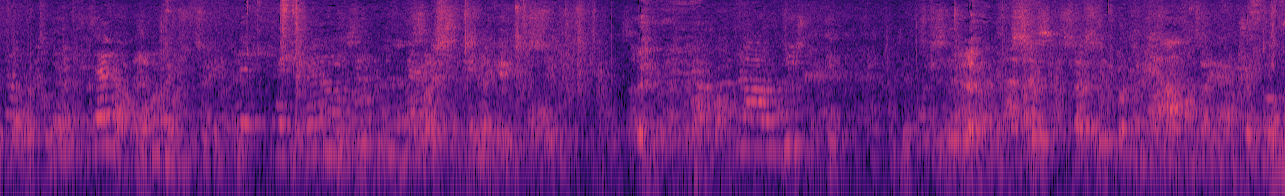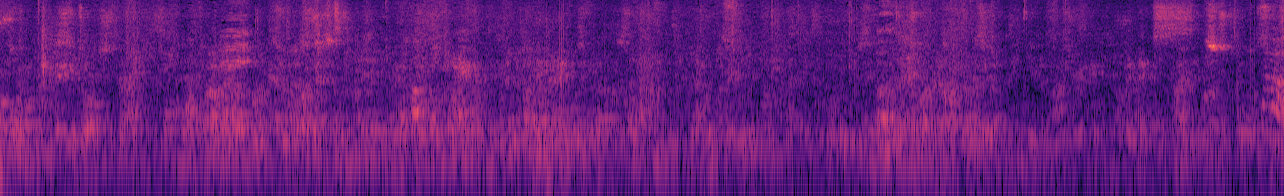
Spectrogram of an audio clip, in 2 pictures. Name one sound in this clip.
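Two men talk quietly with each other.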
